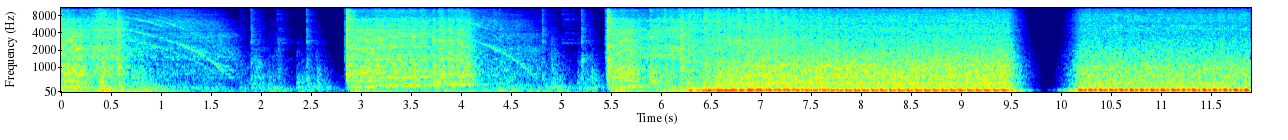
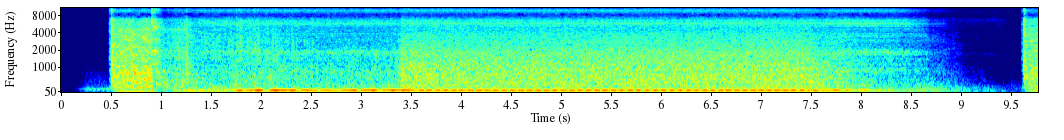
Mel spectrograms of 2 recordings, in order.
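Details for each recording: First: 1974 Plymouth Duster 318 V8 after years neglected in the desert, fuel hoses replaced, fed gas poured into the carb; short cranking, catches into a steady low rumble, briefly cuts out, refires and keeps running; wiring arcing noted: starts after long storage. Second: 1974 Plymouth Duster 318 V8 with manual transmission, revived after years sitting, temporary fuel line repairs: cranks briefly, catches and settles into a steady idle for about eight seconds before shutoff; runs fine, no leaks seen.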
